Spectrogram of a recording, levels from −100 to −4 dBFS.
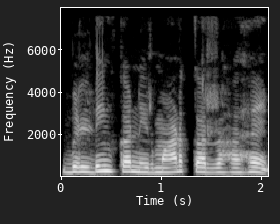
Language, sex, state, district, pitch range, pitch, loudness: Hindi, female, Chhattisgarh, Balrampur, 210-230 Hz, 220 Hz, -20 LUFS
